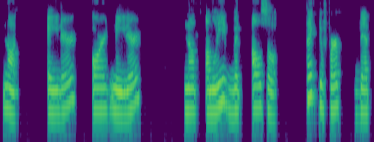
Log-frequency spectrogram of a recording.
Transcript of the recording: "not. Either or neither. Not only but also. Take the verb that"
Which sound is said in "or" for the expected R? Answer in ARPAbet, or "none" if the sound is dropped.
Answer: R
